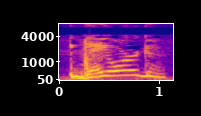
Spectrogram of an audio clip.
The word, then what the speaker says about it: Georg: First off, you play Georg? The accent is not on gay. In The Sound of Music. Sort of the Austrian version of George, and it's Georg.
